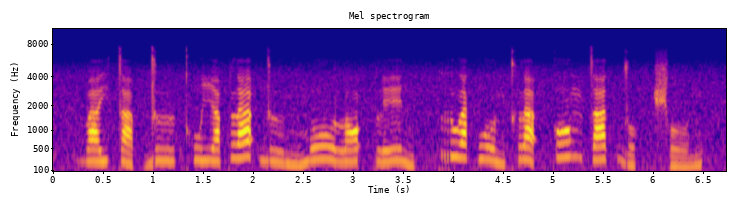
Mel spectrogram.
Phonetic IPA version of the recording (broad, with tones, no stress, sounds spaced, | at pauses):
b a˦˥ j t a˨˩ p̚ d ɯː˧ kʰ w i˧ a̯ p l a˥˩ ʔ d ɯː˨˩ ŋ m oː˥˩ l ɔ˦˥ ʔ p l e˥˩ n | p r u˧ a̯ k w o˨˩ n kʰ l a˨˩ ʔ k o˥˩ m t a˦˥ t̚ d o˨˩ k̚ t͡ɕʰ o˩˦ n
